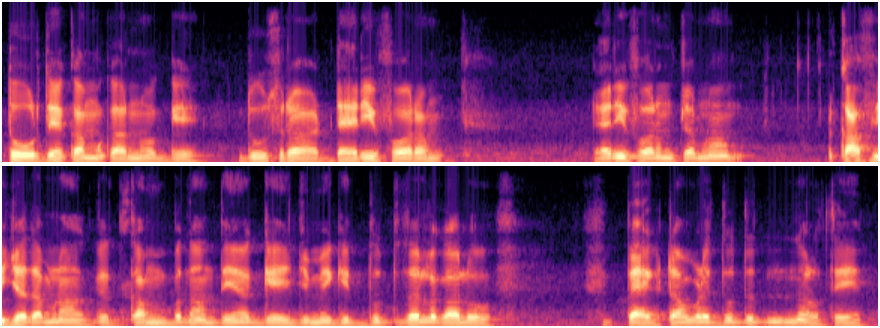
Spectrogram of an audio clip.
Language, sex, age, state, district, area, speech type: Punjabi, male, 18-30, Punjab, Rupnagar, urban, spontaneous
